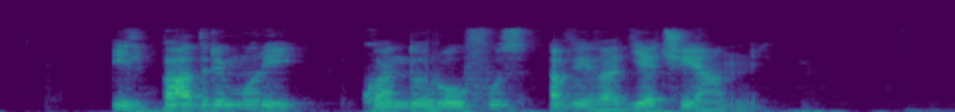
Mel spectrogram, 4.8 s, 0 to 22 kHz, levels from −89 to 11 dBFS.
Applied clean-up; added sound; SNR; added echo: neural separator model SepFormer DNS4.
